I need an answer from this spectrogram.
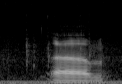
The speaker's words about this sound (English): It's like, let's see, I'm going to do a real quick math. You can hear my keyboard.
